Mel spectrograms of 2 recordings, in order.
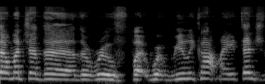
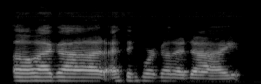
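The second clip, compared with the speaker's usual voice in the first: slow, sarcastic, insincere, unconvincing fake panic; 7 semitones lower than usual. Mocking a clip's line as insincere: mocking insincere panic. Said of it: "that sounded really sincere".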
